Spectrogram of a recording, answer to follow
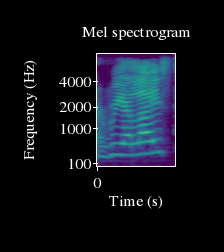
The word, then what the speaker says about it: realized: Sometimes the ed is pronounced and sometimes it is not. In the case of realized, talked, processed, it is not pronounced.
